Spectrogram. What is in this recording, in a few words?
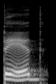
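"тэд", Komi, female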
